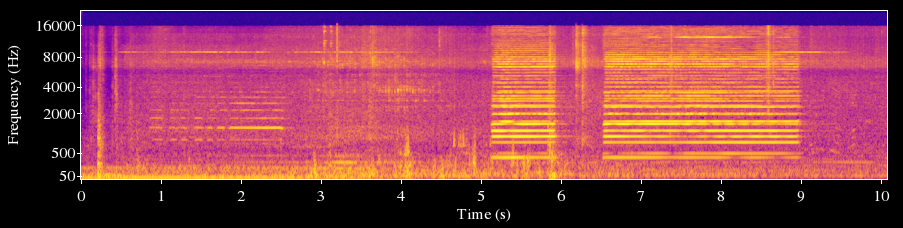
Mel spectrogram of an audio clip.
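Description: Car horn sounding: a faint toot early on, then a short loud blast about five seconds in and a longer blast of about two and a half seconds right after. A low traffic and engine rumble runs underneath in the first half.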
